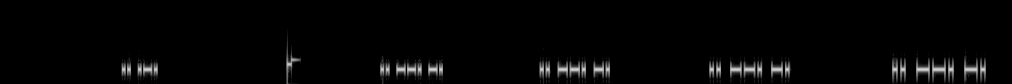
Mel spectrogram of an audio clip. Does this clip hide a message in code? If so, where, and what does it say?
Yes: Morse code from 1.2 to 9.9 s, heard as a keyed tone, about 40 wpm, 700 Hz. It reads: IR IGN IGN IGN IGN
